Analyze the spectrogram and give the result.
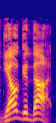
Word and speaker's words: Gal Gadot: By the way, Gal Gadot. That's the pronunciation.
